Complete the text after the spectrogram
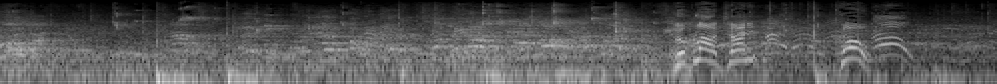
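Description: Spectators murmur and call out in the gym.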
